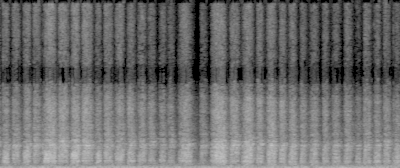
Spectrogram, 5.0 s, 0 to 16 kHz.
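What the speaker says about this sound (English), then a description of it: "I'm next using 120 after I rough sanded with the 80." Hand sanding with 120 grit sandpaper inside the wooden body of an F-style mandolin kit, a close, rhythmic rasping of quick back-and-forth strokes that repeat steadily throughout.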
